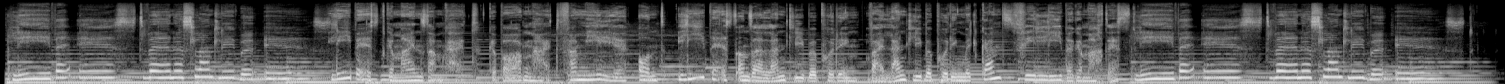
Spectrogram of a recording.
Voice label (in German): Werbung Sprache Gesang; Landliebe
